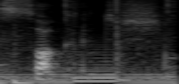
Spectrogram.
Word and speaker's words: Sócrates: de lado ele disse olha pronúncia certa é Sócrates Mike olhou para ele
